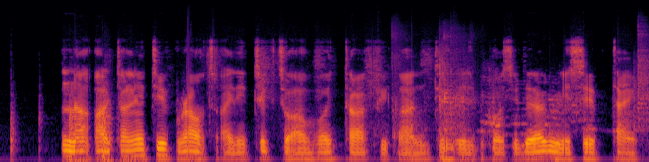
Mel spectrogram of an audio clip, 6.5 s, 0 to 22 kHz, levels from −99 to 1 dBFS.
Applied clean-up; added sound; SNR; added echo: neural mask model RNNoise.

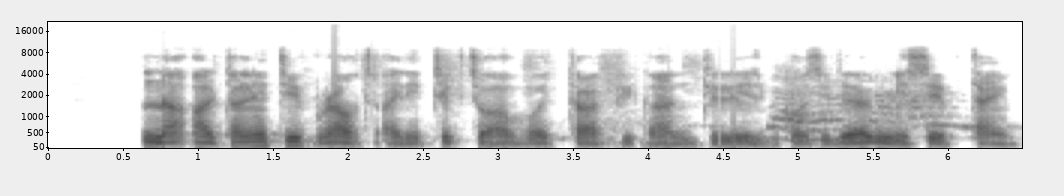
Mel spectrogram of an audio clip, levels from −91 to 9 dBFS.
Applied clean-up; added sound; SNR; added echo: none; none; none; none.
